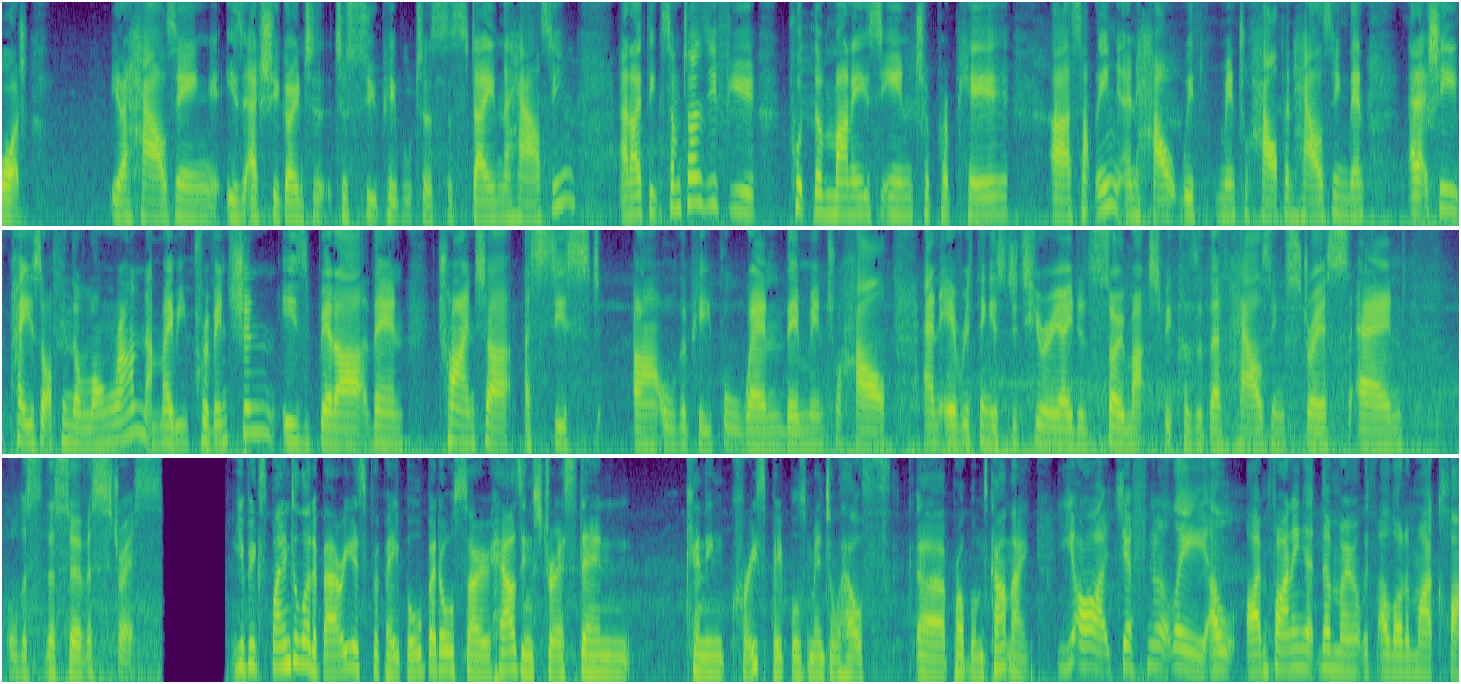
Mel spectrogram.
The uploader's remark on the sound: This is an episode recorded during Homelessness Week 2023, live from Harmony Square Dandenong in Melbourne's south east. Co-hosted by Wayss and City of Greater Dandenong.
